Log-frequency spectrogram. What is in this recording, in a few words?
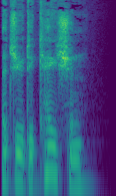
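"adjudication", British English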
